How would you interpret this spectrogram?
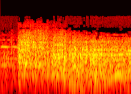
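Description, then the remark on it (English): A sudden, enormous crack of thunder bursts in after a brief lull, then rolls on as a loud, sustained rumble that fills the whole clip without fading. “I was startled by an enormous thunderclap, followed by the wrenching split of wood.”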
